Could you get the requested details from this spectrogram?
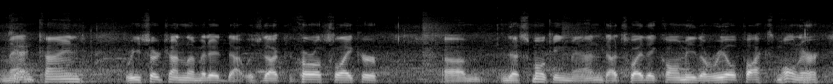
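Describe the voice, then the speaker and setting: Over noticeable background noise, a man speaks at a fairly slow pace in a fairly low voice with fairly even intonation. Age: 70s. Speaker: author and speaker. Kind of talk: casual interview. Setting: expo hall. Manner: hesitant, many ums.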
